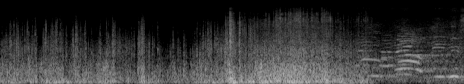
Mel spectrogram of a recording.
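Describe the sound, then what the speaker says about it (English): Wind howling and gusting at over 100 miles per hour across a parched landscape during a wildfire, a loud continuous roar buffeting the microphone, swelling in strength midway and easing slightly toward the end. "The wind was howling, gusting at times at over 100 miles per hour"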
